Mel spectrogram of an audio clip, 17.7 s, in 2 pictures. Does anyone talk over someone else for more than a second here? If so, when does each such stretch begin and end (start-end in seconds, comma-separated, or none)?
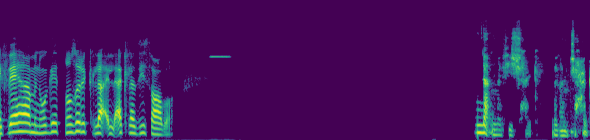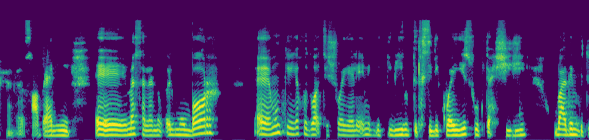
none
